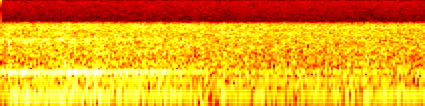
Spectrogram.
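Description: Motorcycle engine running at a steady cruise, holding one even pitch, under a haze of wind and road noise.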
